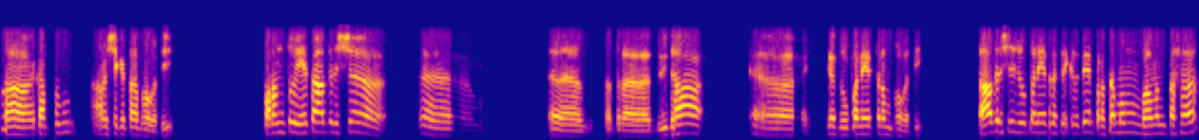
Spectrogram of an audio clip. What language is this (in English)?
Sanskrit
